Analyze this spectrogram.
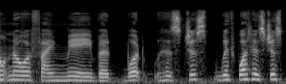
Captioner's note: speaking French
